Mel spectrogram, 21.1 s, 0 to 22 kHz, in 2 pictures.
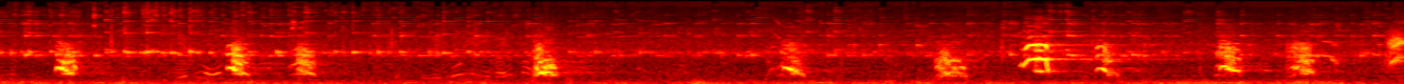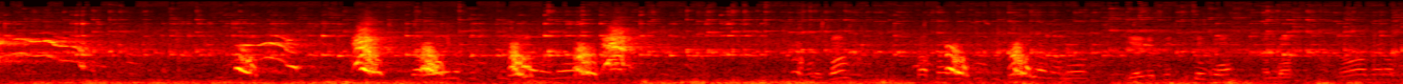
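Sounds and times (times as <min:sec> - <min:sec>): dogs baying and yelping: 0:00.0 - 0:02.7, 0:04.0 - 0:04.6, 0:05.7 - 0:16.8, 0:17.4 - 0:18.7
tinkling dog bells: 0:00.0 - 0:21.0.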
